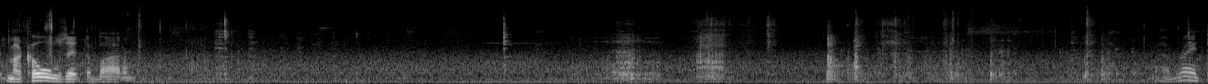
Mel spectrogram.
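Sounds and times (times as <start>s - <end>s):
cast iron pot scraping on metal: 2.1s - 3.5s, 5.8s - 7.4s.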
